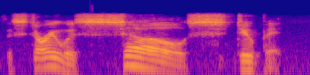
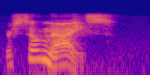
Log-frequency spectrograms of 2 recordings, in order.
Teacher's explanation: I frequently add a lot of emphasis and stress and high-pitched intonation when I use so.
